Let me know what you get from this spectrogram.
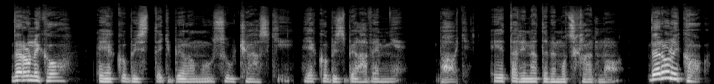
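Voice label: Male Czech drama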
